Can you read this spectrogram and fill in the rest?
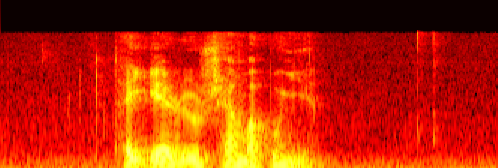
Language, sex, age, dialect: Faroese, male, 36-60, Suðurstreymoy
